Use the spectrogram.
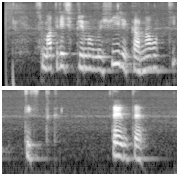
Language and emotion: Russian, neutral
